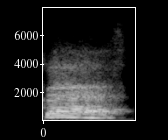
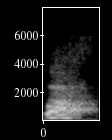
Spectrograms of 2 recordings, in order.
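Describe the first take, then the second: First: BATH with a final th sound; wrong pronunciation. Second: BA with no English "bath" sound; corrected pronunciation. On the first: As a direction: end "bath" on an audible th. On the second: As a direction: open "ba", no th hiss at the end. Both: Shown as a demonstration. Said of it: "not bath, but ba".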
